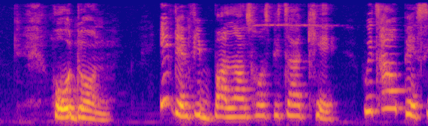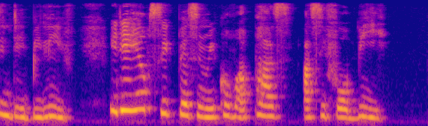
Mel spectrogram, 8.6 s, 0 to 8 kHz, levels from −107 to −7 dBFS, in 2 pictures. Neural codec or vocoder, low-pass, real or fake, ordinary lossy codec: none; 7.2 kHz; real; none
